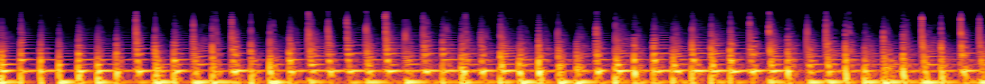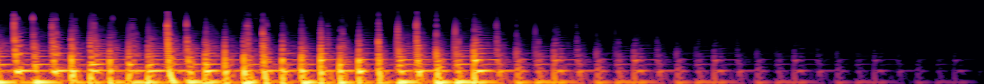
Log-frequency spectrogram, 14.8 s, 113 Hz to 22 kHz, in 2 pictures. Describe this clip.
130 BPM arpeggiated loop - C3 - variation 1
This is a 130 BPM 6 bar at 4/4 loop from my Q Rack hardware synth. It is part of the "Q multi 005: 130 BPM arpeggiated loop" sample pack. The sound is on the key in the name of the file. I created several variations (1 till 6, to be found in the filename) with various settings for filter type, cutoff and resonance and I played also with the filter & amplitude envelopes.
130bpm, arpeggio, electronic, loop, multi-sample, synth, waldorf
